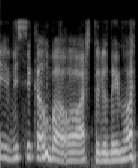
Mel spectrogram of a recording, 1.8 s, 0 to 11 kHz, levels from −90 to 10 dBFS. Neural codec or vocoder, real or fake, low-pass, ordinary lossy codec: codec, 16 kHz, 4 kbps, FreqCodec, smaller model; fake; 7.2 kHz; MP3, 96 kbps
